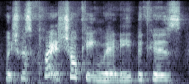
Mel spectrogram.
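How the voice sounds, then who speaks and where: A woman in her fifties, originally from Sri Lanka, talking on a live stream from her home kitchen. She reminisces at length in a chatty, reflective way, recalling her childhood and early years. Her pitch sits in the middle range for a woman. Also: very animated, normal speed, a little mellow. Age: 50s. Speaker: host of her own channel. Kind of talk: live-streamed personal storytelling.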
